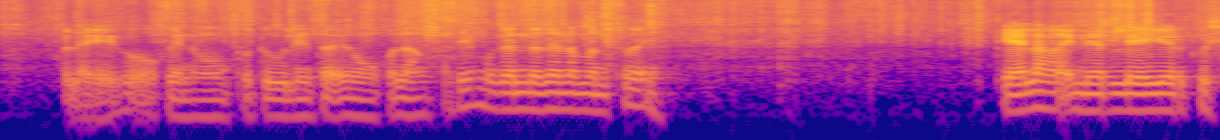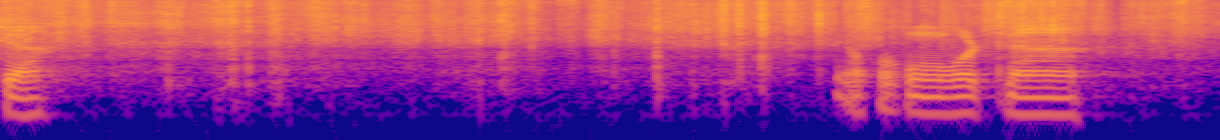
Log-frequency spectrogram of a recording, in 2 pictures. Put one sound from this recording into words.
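A plastic bag crinkles softly as hands handle a plant's root ball.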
